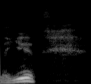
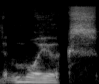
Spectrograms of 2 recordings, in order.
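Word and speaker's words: Moueix: bit of wine, but that's Christian Muyu and Moyuks, I should say. He pronounces the X in his name, his family.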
